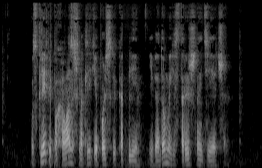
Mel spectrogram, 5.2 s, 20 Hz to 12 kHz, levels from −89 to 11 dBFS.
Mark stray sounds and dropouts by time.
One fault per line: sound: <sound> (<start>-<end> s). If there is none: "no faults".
sound: dropout (2.5-2.6 s)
